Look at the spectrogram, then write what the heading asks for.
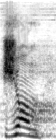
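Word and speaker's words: יום: Postreros es acharit, así como suena con CH, se pronuncia acharit, acharit. Y tiempos o días son yom, Y-O-M de mamá.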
